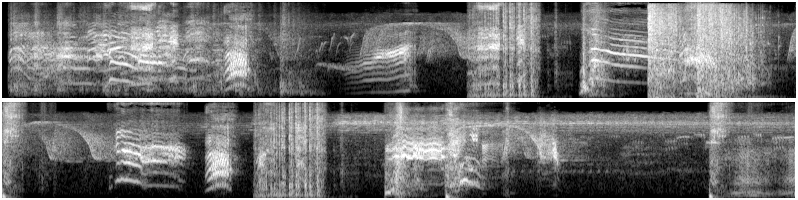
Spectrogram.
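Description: Cartoon birds squawk and chatter in high squeaky voices.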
